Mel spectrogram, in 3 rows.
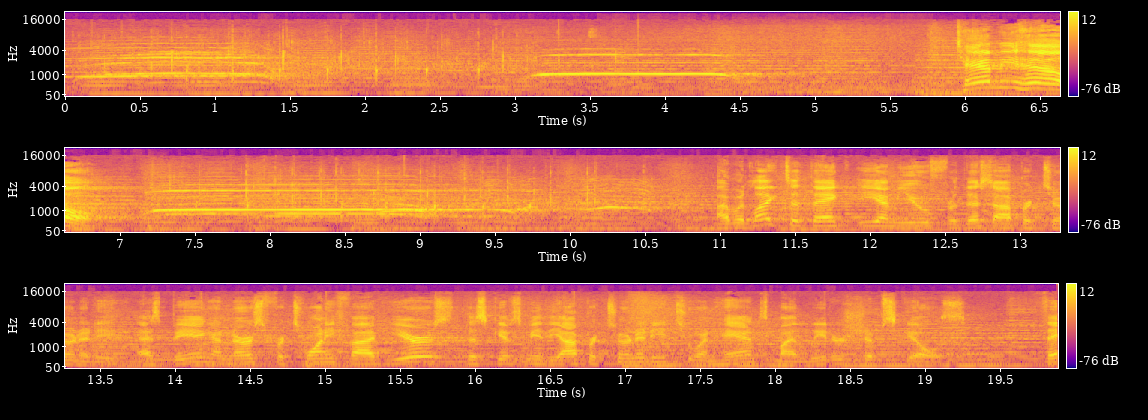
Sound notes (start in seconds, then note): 0.0 cheering; 7.1 cheering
